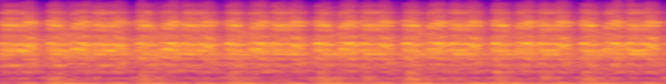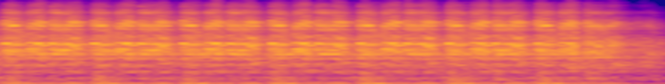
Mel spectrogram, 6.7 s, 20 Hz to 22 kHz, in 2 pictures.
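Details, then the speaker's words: Kawasaki KFV 750 (Brute Force) ATV, front cylinder, no compression, oil added to cylinder: starter cranks with light even pulses about two per second, no firing; compression rose only slightly. "Ну на жаль сильно наша картина не помінялася піднялося хіба на половинку так що в нас або проблеми з клапанами або все ж таки із-за того що там у нас немає хону може кольца може клапана"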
